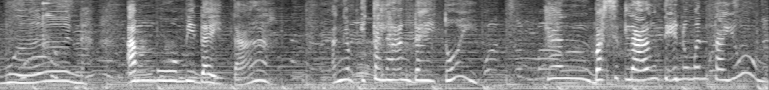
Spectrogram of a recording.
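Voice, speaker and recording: A woman's voice: very high-pitched, takes it slowly, loud music behind the voice. An actress playing a playful young woman who teases her friend in a radio drama. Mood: teasing. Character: young woman Alexa, teasing upbeat friend.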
